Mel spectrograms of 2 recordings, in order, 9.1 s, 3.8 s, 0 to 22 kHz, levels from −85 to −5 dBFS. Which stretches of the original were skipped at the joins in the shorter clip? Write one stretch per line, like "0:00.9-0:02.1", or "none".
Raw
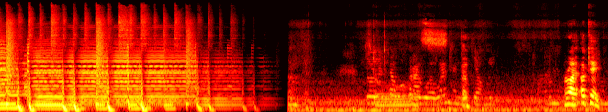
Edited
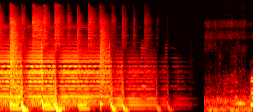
0:04.2-0:07.6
